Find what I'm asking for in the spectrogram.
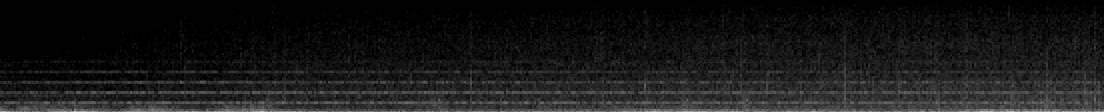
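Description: Steady rain falls through a thunderstorm with low rolling rumbles of thunder swelling at intervals, continuous and fairly close, with no voices.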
